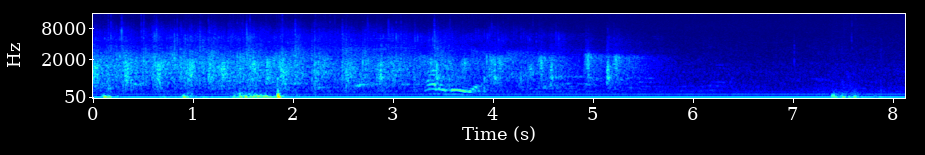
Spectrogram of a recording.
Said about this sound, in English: Please clap your hands as you're being seated. Clap them really long and really hard and really loud.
